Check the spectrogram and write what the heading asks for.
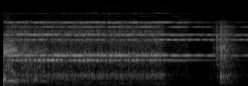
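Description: A telephone ringing: one long ring that starts suddenly and dies away shortly before the end.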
